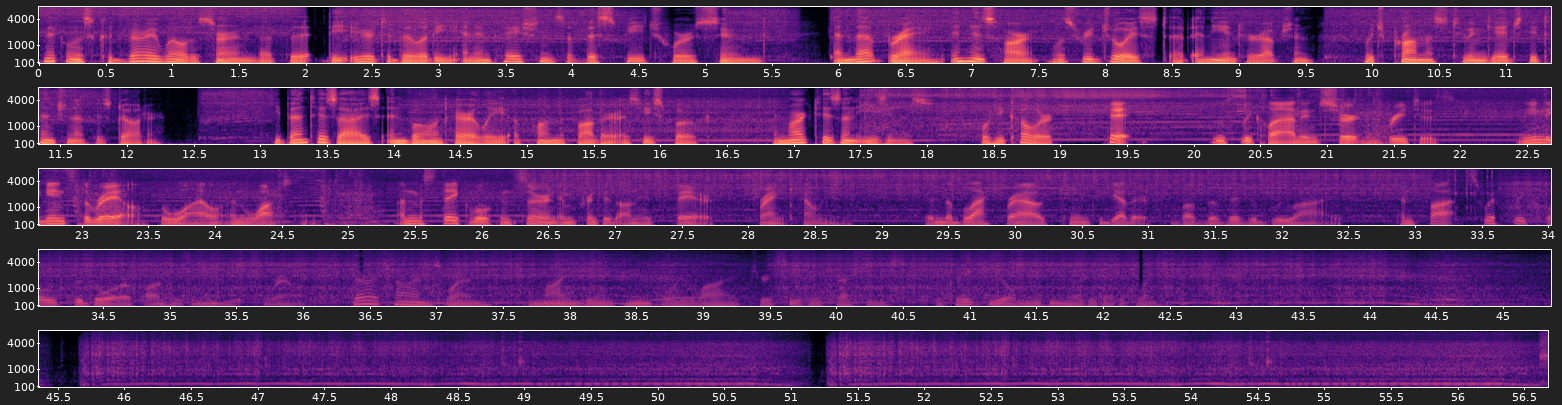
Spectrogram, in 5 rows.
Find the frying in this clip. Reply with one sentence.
You can't hear the frying here.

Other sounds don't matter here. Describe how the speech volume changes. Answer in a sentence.
The loudness of the speech goes down.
